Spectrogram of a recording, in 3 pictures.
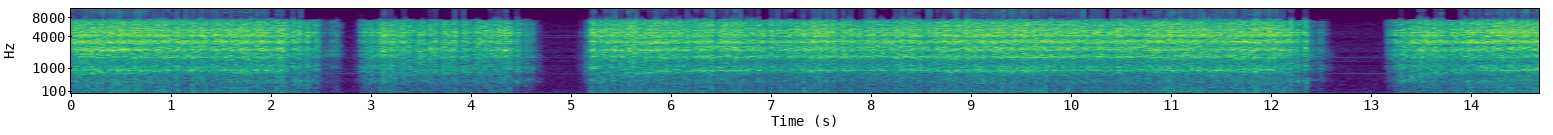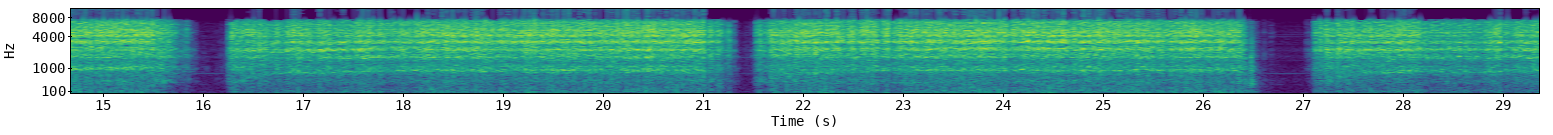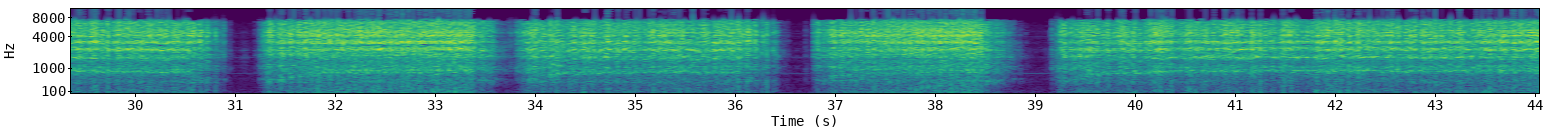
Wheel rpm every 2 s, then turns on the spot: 160, 120, 160, 230, 230, 170, 160, 130, 210, 210, 150, 230, 190, 170, 180, 130, 140, 140, 160, 150, 220, 220.
none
